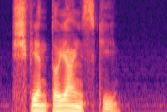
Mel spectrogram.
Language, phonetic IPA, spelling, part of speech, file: Polish, [ˌɕfʲjɛ̃ntɔˈjä̃j̃sʲci], świętojański, adjective, Pl-świętojański.ogg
